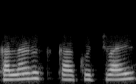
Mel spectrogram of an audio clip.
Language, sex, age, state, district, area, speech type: Hindi, female, 18-30, Bihar, Madhepura, rural, conversation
